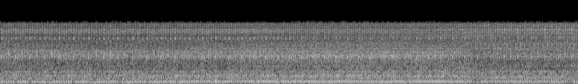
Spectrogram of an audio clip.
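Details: 2007 BMW with N54 engine, first start after installing new index 12 injectors, car had sat a while; steady rough idle with light fast ticking, owner suspects lifter tick until oil pressure builds and feels a slight misfire.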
